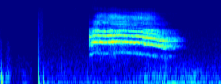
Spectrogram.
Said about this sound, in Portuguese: Ele levantou a tromba e soprou com toda a força.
